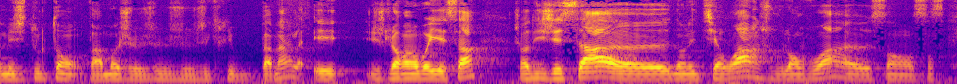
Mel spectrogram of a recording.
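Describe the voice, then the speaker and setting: A man's voice: mid-range voice, mellow. A middle-aged man from France, a film director answering interview questions in long, rambling turns full of restarts and fillers.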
